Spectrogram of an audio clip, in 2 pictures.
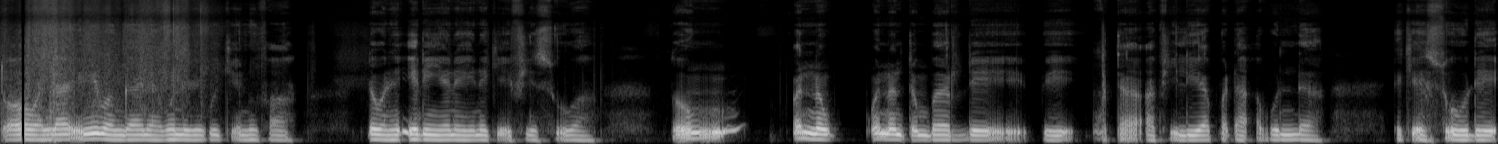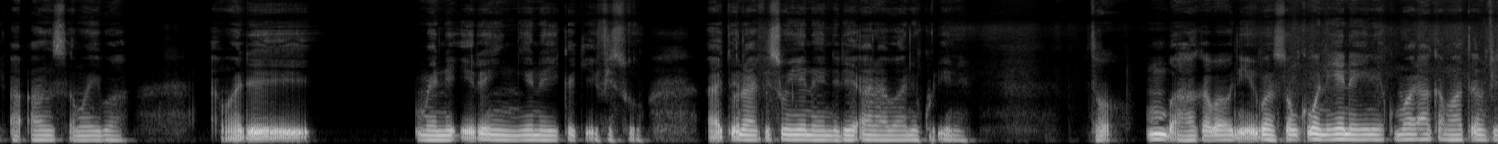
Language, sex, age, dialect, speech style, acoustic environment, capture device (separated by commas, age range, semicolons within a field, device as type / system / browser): Hausa, male, 25-34, Nigeria - Kano, focused, nature; silence, mobile / Linux / Chrome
